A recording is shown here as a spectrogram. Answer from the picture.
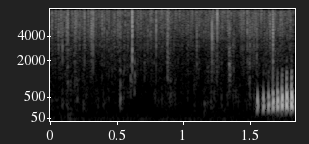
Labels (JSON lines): {"label": "biophony, damselfish", "recorder": "SoundTrap 600 or HydroMoth"}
